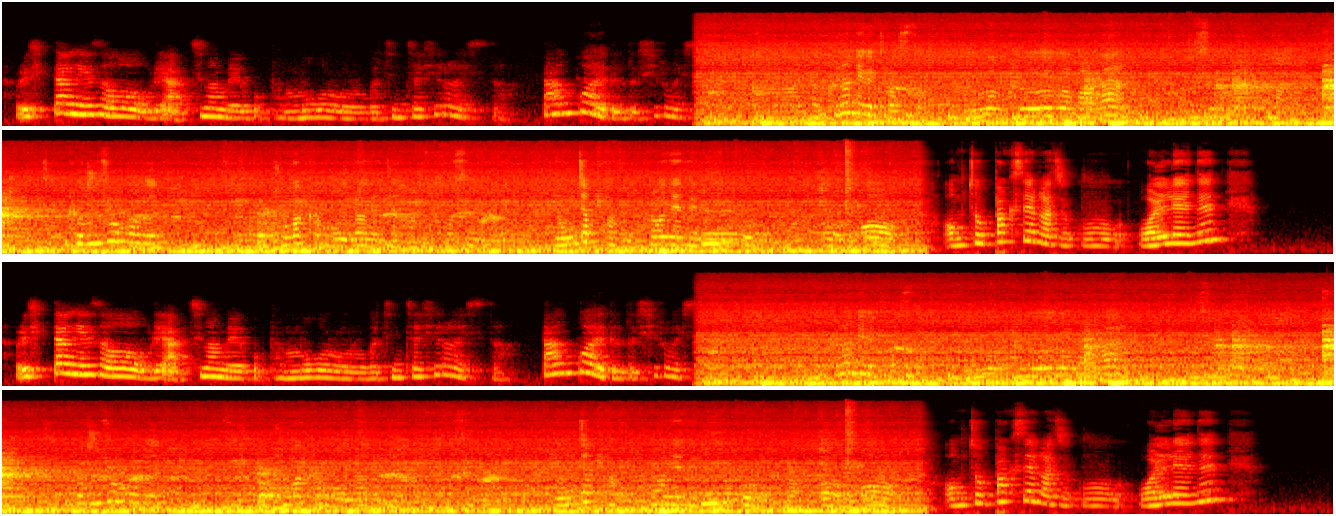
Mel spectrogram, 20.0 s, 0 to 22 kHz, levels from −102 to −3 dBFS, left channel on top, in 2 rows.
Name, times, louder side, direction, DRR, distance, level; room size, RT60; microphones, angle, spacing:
voice 1, 0.1-3.8 4.1-5.4 6.8-6.9 15.2-16.7, right 2 dB, 55° right, 0.6 m, -37 dB
sound 1, 5.2-16.9, right 1 dB, 40° left, 1.1 m, -32 dB
voice 2, 5.6-9.3 9.5-9.6 10.1-11.3 11.7-13.8 14.1-15.6 16.4-19.4, left 4 dB, 60° left, 0.6 m, -36 dB
sound 2, 5.7-13.2, left 1 dB, 5° left, 0.9 m, -35 dB
sound 3, 8.1-11.1 11.4-12.9, right 2 dB, 15° right, 0.6 m, -36 dB
4.3 x 2.3 x 2.7 m
head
